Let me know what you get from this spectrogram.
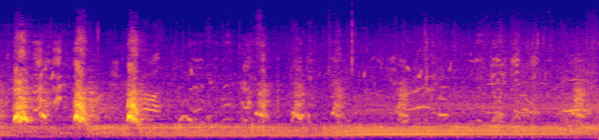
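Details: Newfoundland dog at a section C water test at Grangewater Tests: three loud, sharp barks in the first two seconds, followed by quieter talking and a steady low hum in the background.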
